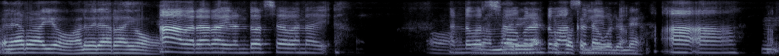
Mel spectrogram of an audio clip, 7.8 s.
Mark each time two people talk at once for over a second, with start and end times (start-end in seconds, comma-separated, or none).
4.5-6.4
